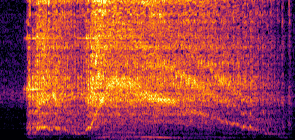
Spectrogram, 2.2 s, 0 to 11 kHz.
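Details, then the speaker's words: Arrma Kraton 6S EXB RC monster truck, pinion deliberately pushed tight against spur: loud piercing screech swooping with motor speed; gear mesh too tight, fixed by loosening mesh 1-2 mm. "you can hear how loud and screechy that is"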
